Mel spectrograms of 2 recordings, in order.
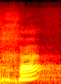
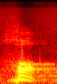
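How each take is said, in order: First: The kha sound is light and thin. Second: The kha sound is heavy and full. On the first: The speaker calls it wrong. "Not kha" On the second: The speaker calls it right. "Kha is heavy"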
